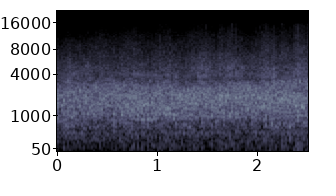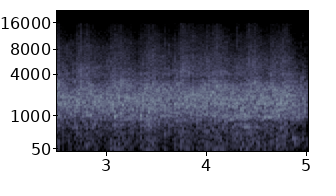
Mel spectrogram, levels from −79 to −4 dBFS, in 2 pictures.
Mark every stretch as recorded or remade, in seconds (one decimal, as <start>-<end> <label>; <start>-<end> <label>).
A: 0.0-5.0 recorded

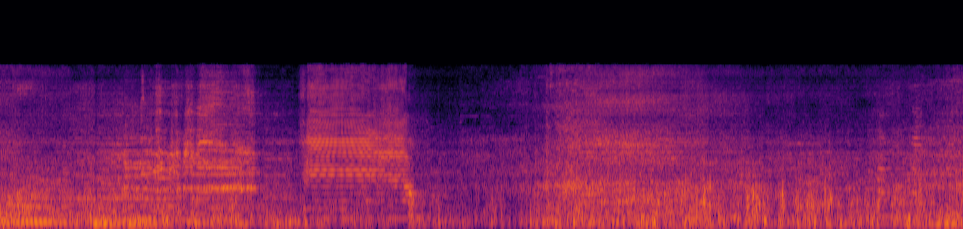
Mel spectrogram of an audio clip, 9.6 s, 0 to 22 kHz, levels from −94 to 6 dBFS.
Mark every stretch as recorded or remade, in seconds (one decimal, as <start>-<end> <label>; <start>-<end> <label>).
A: 0.0-3.1 remade; 3.1-3.7 recorded; 3.7-4.6 remade; 4.6-5.8 recorded; 5.8-9.1 remade; 9.1-9.6 recorded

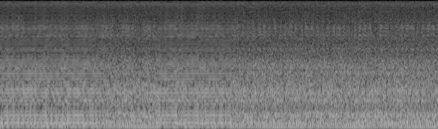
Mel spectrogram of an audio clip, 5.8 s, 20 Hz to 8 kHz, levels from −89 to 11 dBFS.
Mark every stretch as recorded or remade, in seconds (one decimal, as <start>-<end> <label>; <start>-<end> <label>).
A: 0.0-1.4 remade; 1.4-2.1 recorded; 2.1-3.1 remade; 3.1-5.8 recorded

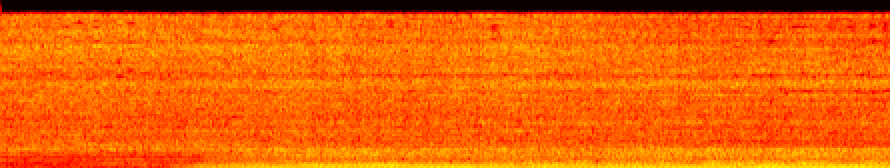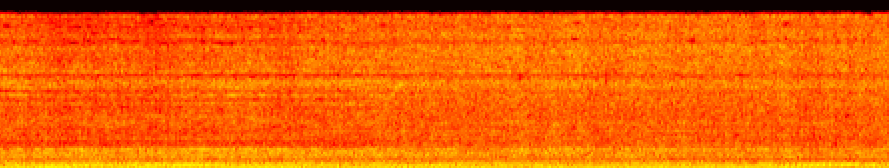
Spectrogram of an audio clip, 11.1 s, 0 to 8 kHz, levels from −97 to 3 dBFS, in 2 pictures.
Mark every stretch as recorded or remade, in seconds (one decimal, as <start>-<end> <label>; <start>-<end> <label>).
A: 0.0-8.8 recorded; 8.8-9.3 remade; 9.3-11.1 recorded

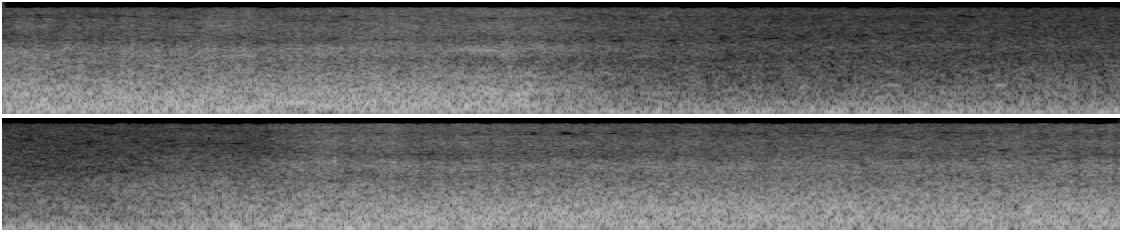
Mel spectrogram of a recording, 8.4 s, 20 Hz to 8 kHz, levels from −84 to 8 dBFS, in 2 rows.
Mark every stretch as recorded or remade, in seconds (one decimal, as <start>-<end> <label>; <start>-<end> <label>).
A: 0.0-8.4 recorded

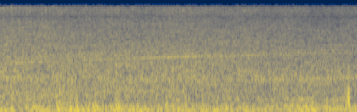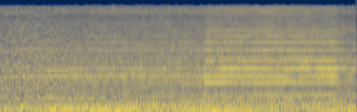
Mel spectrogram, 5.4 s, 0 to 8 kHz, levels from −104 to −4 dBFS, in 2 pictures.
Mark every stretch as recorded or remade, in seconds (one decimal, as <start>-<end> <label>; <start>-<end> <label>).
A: 0.0-3.2 recorded; 3.2-5.4 remade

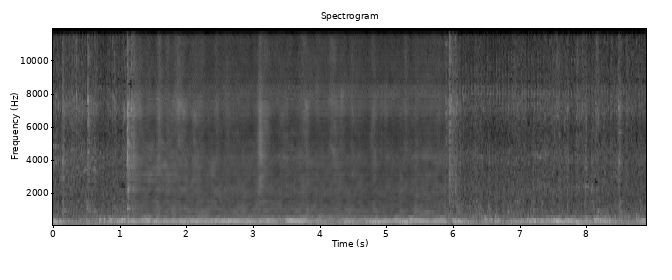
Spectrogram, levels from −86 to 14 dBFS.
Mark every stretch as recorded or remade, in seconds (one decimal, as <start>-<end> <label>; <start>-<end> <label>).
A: 0.0-1.2 recorded; 1.2-5.9 remade; 5.9-8.9 recorded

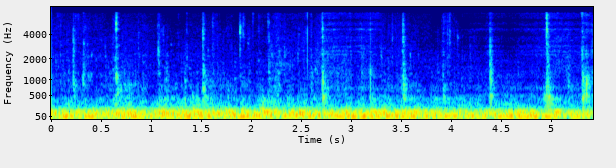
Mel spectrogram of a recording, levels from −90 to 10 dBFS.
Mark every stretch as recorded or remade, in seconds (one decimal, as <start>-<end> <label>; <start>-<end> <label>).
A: 0.0-2.7 recorded; 2.7-3.3 remade; 3.3-4.1 recorded; 4.1-5.4 remade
